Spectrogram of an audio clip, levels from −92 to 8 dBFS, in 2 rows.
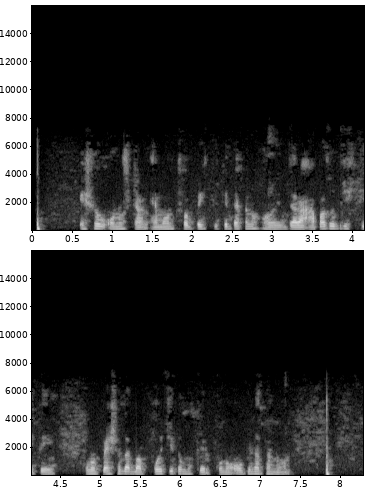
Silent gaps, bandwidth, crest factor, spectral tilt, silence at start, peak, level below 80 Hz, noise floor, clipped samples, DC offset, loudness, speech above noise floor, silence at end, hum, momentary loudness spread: none; 6.8 kHz; 20 dB; -8.5 dB/octave; 0.05 s; 0 dBFS; -50 dBFS; -51 dBFS; under 0.1%; under 0.1%; -20 LUFS; 31 dB; 0.4 s; none; 9 LU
